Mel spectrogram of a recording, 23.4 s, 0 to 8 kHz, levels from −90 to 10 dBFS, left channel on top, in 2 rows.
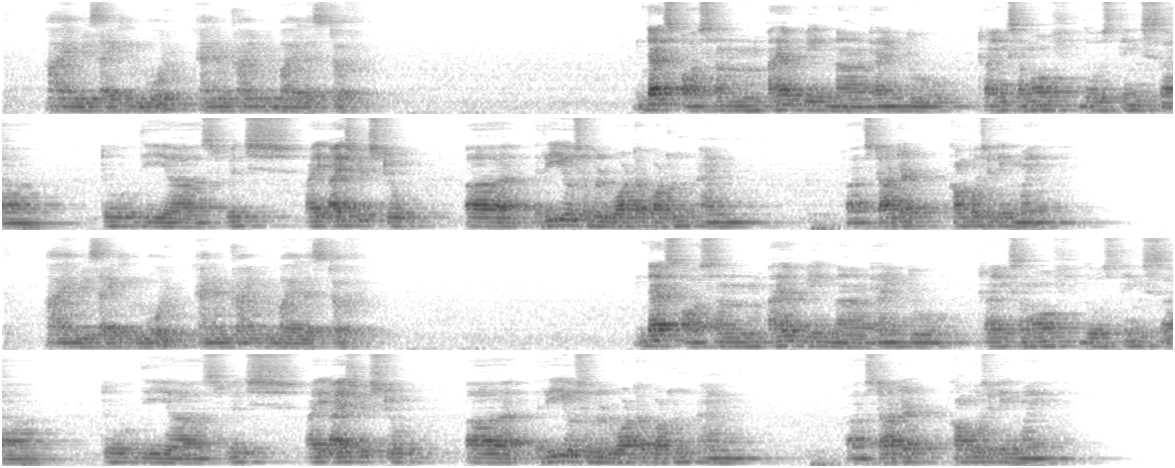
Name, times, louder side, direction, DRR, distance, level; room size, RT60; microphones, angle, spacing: voice 1, 0.4-3.5, equal, 50° right, -10 dB, 0.8 m, -35 dB
voice 2, 6.3-9.5 9.8-12.0 12.7-15.7 16.3-19.1 20.1-20.9 21.2-22.2, left 1 dB, 50° left, -1 dB, 0.5 m, -32 dB
2.6 x 2.2 x 2.3 m, 0.93 s
head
